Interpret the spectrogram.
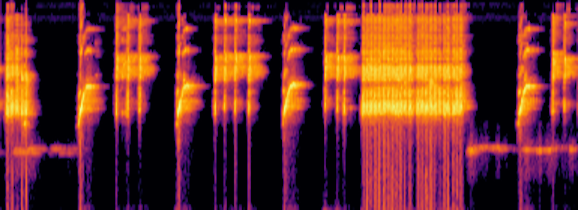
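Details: Leafbird singing in a training recording for song contests: sharp rising whistles and clipped high chirps in short bursts, then a long dense buzzy rattle near the middle, with a faint low steady tone between phrases.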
